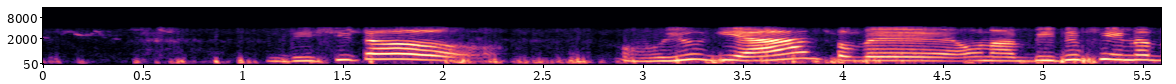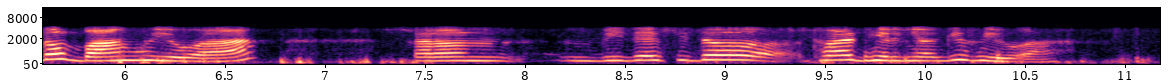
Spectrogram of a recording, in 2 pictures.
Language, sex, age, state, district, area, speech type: Santali, female, 18-30, West Bengal, Malda, rural, conversation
